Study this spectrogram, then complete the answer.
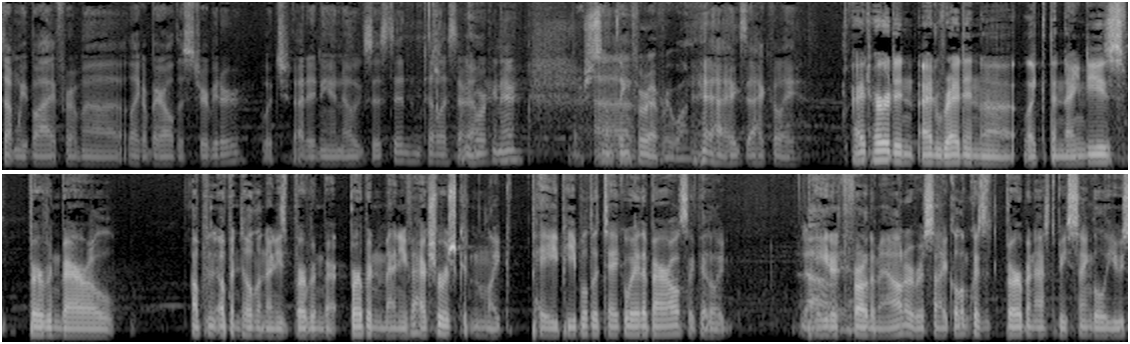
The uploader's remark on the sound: Moby Dick by Herman Melville at Finback Brewery.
